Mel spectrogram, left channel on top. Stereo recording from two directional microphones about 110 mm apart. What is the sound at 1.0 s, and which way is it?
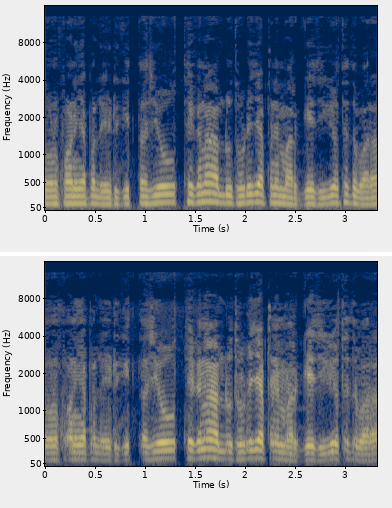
A man's voice, 15° left (ahead or behind).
